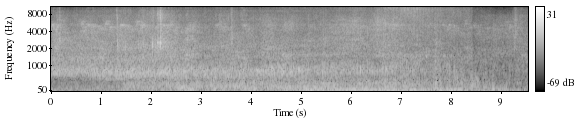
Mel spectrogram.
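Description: A van's engine rumbles as it rolls slowly past on cobblestones.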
